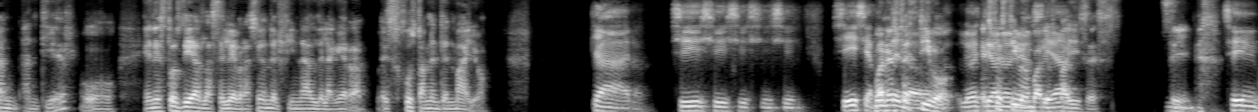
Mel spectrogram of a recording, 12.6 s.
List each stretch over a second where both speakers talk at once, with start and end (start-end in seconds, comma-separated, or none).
8.7-10.8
